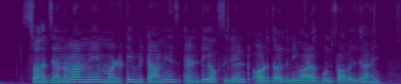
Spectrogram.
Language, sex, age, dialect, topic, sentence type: Magahi, male, 25-30, Western, agriculture, statement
